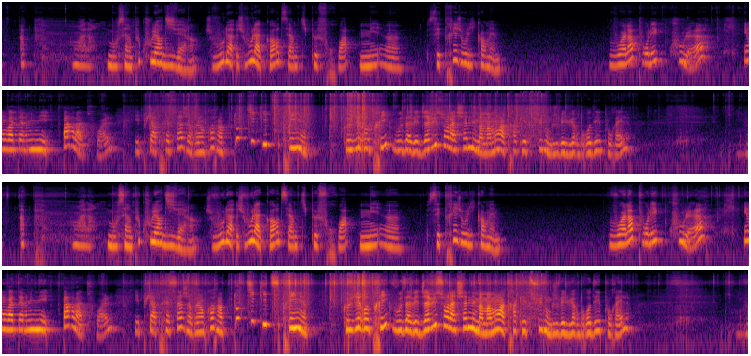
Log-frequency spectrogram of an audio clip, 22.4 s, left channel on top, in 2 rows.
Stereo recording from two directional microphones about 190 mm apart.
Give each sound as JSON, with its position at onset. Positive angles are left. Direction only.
{"t": 0.3, "sound": "speech", "side_deg": -20}
{"t": 9.0, "sound": "speech", "side_deg": -30}
{"t": 9.5, "sound": "speech", "side_deg": -50}
{"t": 16.3, "sound": "speech", "side_deg": -60}
{"t": 21.2, "sound": "a sound", "side_deg": -55}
